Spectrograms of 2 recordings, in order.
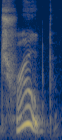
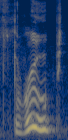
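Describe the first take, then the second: First: It begins with a plain T sound. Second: It begins with a TH sound. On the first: "people just pronounced it Troop" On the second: "T H R O O P"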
